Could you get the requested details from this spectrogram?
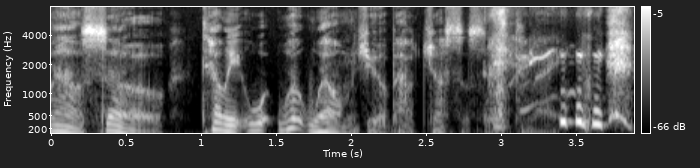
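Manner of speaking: wild, soft, swooping jazz DJ voice. Speaker re-asks the question, putting on a super crazy jazz dj voice. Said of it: "that super crazy jazz DJ voice you're going on".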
